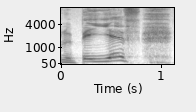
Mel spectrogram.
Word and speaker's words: PIF: grâce à un public le pif si on veut le prononcer à la française le pif qui est un fond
